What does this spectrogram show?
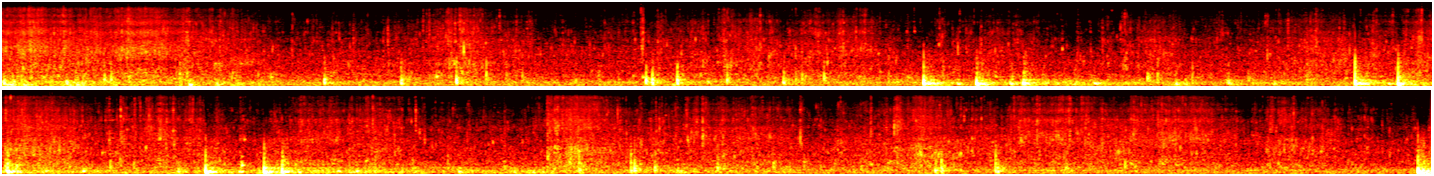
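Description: Aerial fireworks shells bursting: irregular deep booms and bangs, several coming in quick pairs, over a steady background noise.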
